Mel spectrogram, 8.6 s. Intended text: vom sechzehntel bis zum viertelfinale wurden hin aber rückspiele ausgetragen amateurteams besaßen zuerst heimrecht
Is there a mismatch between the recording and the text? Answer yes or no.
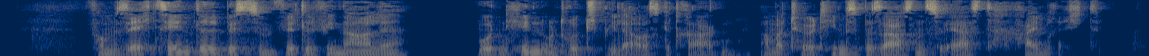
yes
